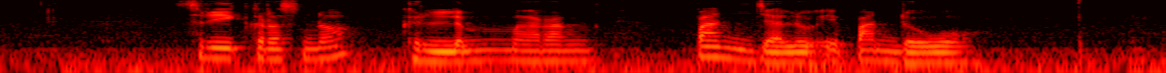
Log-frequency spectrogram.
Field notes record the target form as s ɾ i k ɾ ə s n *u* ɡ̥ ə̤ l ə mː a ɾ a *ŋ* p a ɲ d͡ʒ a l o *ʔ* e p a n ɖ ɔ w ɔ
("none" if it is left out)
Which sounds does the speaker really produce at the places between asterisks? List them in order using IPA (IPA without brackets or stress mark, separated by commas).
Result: ɔ, ŋ, ʔ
